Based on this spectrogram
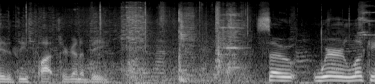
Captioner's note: metal scraping against masonry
